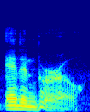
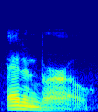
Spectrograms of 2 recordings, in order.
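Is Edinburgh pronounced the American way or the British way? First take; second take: American; American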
